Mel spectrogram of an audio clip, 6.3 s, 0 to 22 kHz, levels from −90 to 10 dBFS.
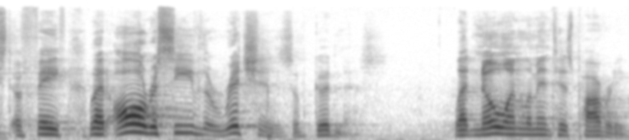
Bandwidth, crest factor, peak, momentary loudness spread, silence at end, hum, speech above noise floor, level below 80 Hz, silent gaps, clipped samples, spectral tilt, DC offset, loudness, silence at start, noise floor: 18 kHz; 20 dB; 0 dBFS; 21 LU; 0.05 s; none; 38 dB; -62 dBFS; none; under 0.1%; -5.5 dB/octave; under 0.1%; -19 LUFS; 0 s; -58 dBFS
